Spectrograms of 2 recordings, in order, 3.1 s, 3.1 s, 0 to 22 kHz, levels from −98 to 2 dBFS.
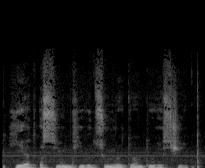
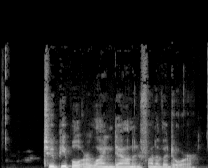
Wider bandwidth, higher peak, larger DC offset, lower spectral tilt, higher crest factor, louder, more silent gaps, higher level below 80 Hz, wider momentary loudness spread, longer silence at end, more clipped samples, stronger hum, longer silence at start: second, 14 kHz vs 16.5 kHz; second, -24 dBFS vs -6 dBFS; neither; about the same, -6 dB/octave vs -6 dB/octave; about the same, 14 dB vs 16 dB; second, -39 LUFS vs -21 LUFS; neither; second, -72 dBFS vs -58 dBFS; second, 6 LU vs 9 LU; about the same, 0.1 s vs 0.2 s; neither; neither; second, 0.05 s vs 0.65 s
